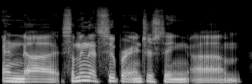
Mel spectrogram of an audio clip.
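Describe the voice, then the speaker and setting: A man co-hosts a podcast in casual conversation, his mid-pitched voice heavy with fry and creak. It is recorded dry and close. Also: brisk, no room sound. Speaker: podcast co-host.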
